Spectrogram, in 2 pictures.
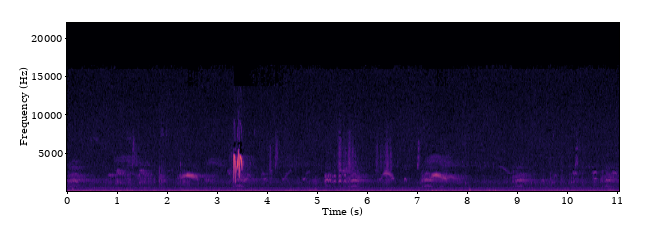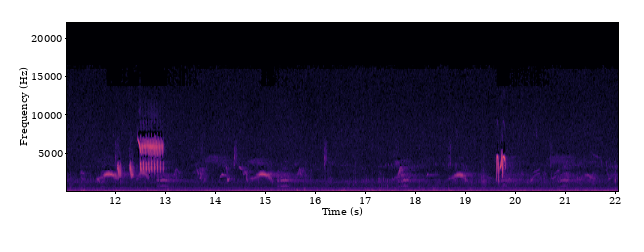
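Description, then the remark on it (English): Short, sharp bird chip calls from one of a pair of birds, the one not carrying material, ring out a few times at irregular intervals, clear, over a steady low hum and fainter chatter of other birds. “These chips are the bird with out testing material.”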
